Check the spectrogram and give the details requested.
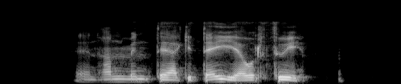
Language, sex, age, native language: Icelandic, male, 20-29, Icelandic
